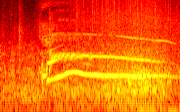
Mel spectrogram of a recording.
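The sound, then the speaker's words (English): A group of people lets out a loud, sustained excited scream together, one high-pitched voice rising above the rest and holding the note for over a second before trailing off. “I'm so excited. I could scream. Want to do it with me?”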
